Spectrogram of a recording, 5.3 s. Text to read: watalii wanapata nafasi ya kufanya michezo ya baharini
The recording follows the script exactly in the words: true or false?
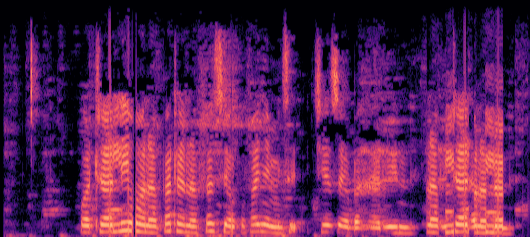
false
